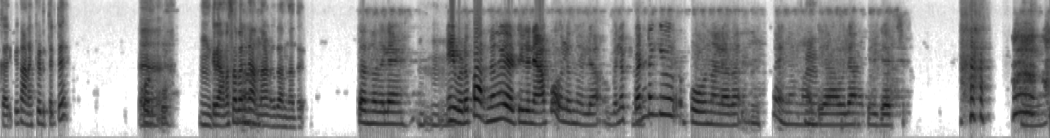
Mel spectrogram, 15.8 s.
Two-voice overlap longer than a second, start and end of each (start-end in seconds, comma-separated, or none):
none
